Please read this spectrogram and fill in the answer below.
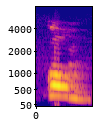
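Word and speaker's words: comb: कोम, यहाँ पे भी बी साइलेंट है।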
